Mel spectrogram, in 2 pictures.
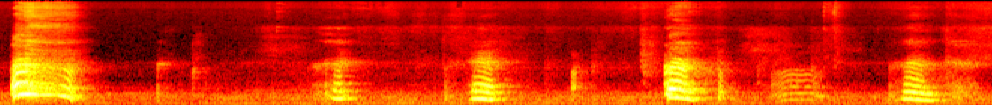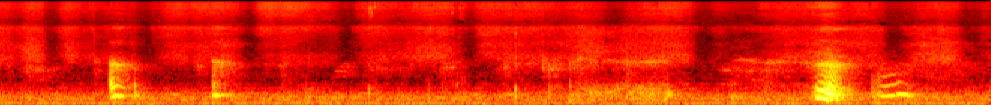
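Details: Young child waking after a night of croup makes harsh, high-pitched noisy breaths between quiet pauses: inspiratory stridor from croup.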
